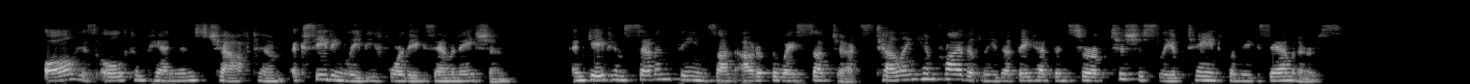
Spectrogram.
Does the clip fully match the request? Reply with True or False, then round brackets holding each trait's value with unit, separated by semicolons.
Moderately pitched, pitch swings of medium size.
True (175 Hz; 3.4 semitones)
